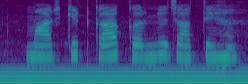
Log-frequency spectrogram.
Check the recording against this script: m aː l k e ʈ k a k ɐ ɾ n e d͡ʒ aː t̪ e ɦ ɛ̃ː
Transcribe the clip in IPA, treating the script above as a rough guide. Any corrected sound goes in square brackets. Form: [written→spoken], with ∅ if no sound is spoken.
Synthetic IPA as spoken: m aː [l→ɾ] k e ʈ k a k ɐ ɾ n e d͡ʒ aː t̪ e ɦ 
